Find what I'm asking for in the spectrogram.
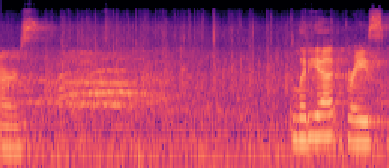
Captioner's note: audience cheering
